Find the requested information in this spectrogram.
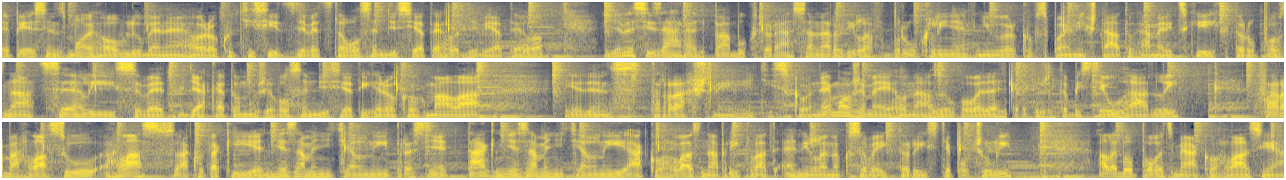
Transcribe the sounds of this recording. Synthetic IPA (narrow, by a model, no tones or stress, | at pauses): ɛpɪɛsɲɛnzmɔjɦɔɔbʎuːbɛnɛːɦɔɾɔkucisiːd͡zɟɛʋɛtst̪ɔɔsɛmɟɛsɪat̪ɛɦɔɟɛʋɪat̪ɛɦɔ | iɟɛ̰mɛsizaɦɾaɟbabukt̪ɔɾa̰ːsanaɾɔɟilavbɾukliɲɛvɲuːjɔɾkufspɔjɛniːxʃt̪aːt̪ɔɣamɛɾit͡skiːxkt̪ɔɾuːpɔznaːt͡sɛliːsʋɛd̪vɟakat̪ɔmuʒɛvɔsɛmɟɛsɪat̪iɣɾɔkɔɣmala | jɛ̰d̪ɛ̰nst̪ɾaʃniːɦiciskɔ̰ɲɛmʊɔʒɛmɛjɛɦɔnaːzɔʊpɔʋɛd̪acpɾɛt̪ɔʒɛt̪ɔbiscɛuɦaːd̪li | faɾmaɦlasuɦlasa̰kɔt̪akiːjɛɲɛzamɛɲicɛʎniːpɾɛsɲɛt̪aɡɲɛzamɛɲicɛʎniːa̰kɔɦlaznapɾiːklad̪ɛnilɛnɔksɔʋɛjkt̪ɔɾiːscɛpɔt͡ʃulia̰lɛbɔpɔʋɛd͡zmɛakɔɦlazɪa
